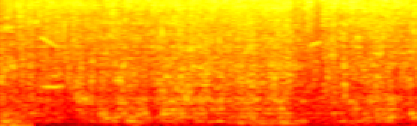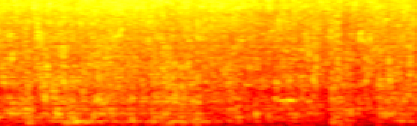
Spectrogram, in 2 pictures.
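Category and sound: tool, water gushing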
